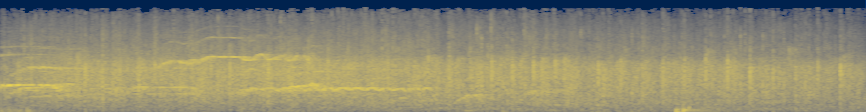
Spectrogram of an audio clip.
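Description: A large crowd claps steadily for several seconds, the dense applause sustained throughout with some whoops and cheers rising briefly early on, no talking heard.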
